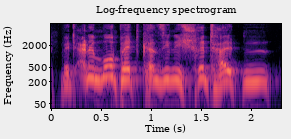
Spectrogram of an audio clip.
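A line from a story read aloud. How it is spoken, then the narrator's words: Shouting. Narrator (German): brüllte Betty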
